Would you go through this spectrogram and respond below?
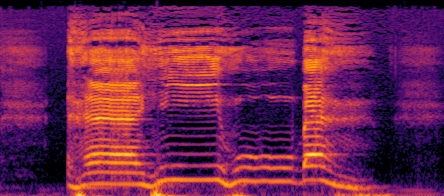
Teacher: Hati-hati, biasanya terlalu kuat pada huruf ha, hi, hu. Tidak, dia sifatnya khafa, lembut saja.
